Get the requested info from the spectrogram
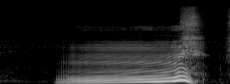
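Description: A man's voice holding one long low vocal tone that slowly rises in pitch, then sweeps sharply upward and cuts off just before the end.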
